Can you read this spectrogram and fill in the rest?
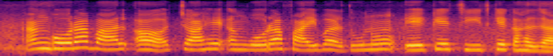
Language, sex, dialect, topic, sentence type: Bhojpuri, female, Southern / Standard, agriculture, statement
